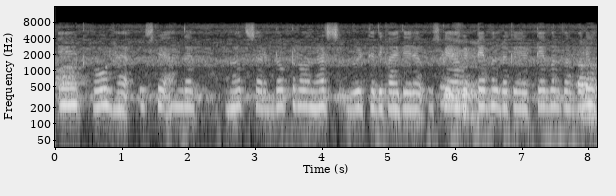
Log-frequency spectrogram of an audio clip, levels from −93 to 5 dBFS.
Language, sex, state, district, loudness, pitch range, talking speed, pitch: Hindi, female, Rajasthan, Bikaner, -18 LUFS, 195-215 Hz, 160 wpm, 210 Hz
